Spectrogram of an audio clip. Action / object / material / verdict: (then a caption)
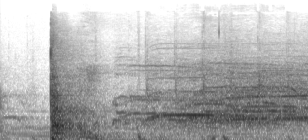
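strike / stainless steel truck door panel / stainless steel / solid. A sledgehammer strikes the door of a Cybertruck, whose body is an ultra-hard, cold-rolled stainless steel alloy exoskeleton. A single sharp, heavy slam lands and decays quickly, then a sustained, rising background wash with steady tonal lines takes over. The door sounds solid.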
